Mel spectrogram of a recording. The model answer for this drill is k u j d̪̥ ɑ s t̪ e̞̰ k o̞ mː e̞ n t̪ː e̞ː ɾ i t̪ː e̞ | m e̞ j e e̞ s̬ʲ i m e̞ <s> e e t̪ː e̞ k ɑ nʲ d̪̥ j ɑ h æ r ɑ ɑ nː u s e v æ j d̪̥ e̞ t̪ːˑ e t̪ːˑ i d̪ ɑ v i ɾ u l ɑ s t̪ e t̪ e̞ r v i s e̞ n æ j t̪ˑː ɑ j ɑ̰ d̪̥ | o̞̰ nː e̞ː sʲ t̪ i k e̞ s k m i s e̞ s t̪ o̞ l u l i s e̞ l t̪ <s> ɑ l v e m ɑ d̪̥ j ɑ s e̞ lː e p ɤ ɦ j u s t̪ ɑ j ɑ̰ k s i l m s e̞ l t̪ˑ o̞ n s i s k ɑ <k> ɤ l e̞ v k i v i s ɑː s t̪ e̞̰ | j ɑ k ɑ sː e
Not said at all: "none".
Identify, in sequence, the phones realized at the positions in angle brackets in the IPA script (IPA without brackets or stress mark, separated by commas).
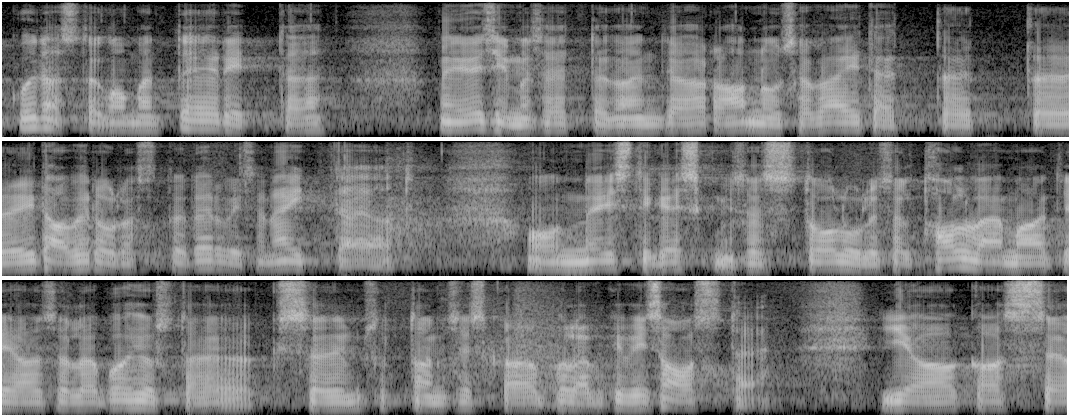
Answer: s, h, p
